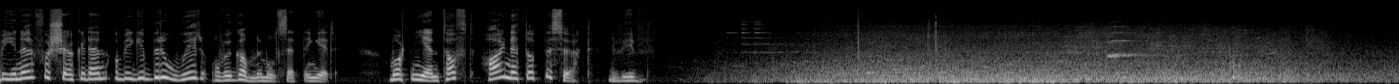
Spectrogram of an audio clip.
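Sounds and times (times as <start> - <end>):
speech: 0.0 - 6.6
worn old tram rumbling past on a street in Lviv Ukraine: 6.9 - 13.9
tram wheels squealing and whining on rails: 7.2 - 13.9.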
